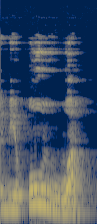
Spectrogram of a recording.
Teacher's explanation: نبر ہے یہاں پہ, ٹھیک ہے, بقوة, ٹھیک ہے, آواز کو ریز کریں کیونکہ واو تشدید ہے اور پیچھے پھر پیش ہے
